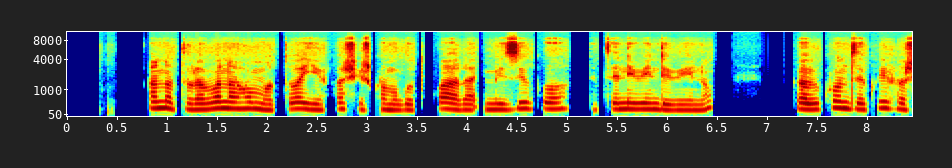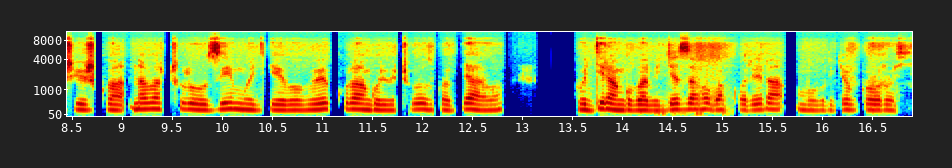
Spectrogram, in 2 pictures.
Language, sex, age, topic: Kinyarwanda, female, 25-35, government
